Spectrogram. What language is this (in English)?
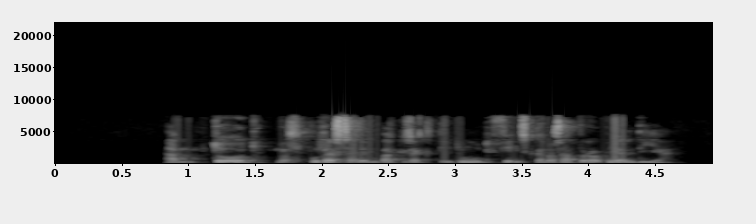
Catalan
